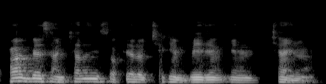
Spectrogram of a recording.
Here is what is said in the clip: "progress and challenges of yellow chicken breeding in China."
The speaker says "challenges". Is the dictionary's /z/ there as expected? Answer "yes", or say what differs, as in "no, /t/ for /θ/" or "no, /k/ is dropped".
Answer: no, /s/ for /z/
